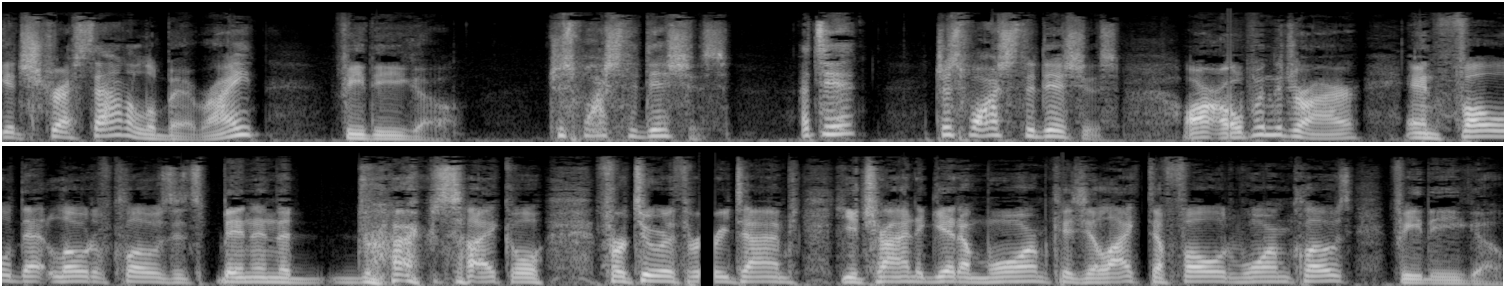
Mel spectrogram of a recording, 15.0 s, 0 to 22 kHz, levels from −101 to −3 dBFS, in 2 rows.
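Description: At 6.13 s and again from 10.99 to 11.07 s, a block of digital silence cuts out the speech for about 13 ms, then 80 ms, likely from a missed buffer fill. The first sounds as a tick, the second as a short hole. Waveform and spectrogram show flat, empty gaps with sharp edges.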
